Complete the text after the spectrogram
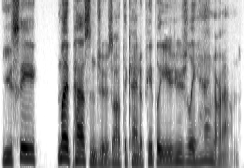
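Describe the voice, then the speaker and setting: A man voicing a jovial, sly train conductor in an audio drama, smooth-talking and theatrical. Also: mid-range voice, sing-song, fast talker, darkish tone, no echo, voice pushed down. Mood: explanatory. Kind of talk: audio-drama character dialogue.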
